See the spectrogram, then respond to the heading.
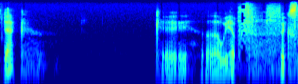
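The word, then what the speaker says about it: deque: for double into Q because mostly pronounce deck okay uh we have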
